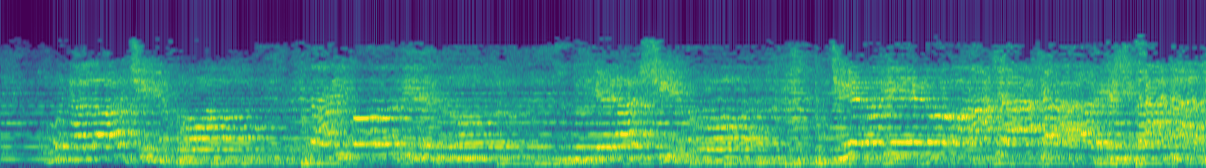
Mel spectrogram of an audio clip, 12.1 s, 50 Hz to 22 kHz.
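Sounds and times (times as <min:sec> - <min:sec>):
vocal ensemble singing folk song: 0:00.4 - 0:12.0.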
